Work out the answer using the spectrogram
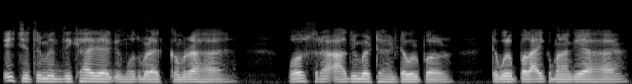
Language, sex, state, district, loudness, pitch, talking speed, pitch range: Hindi, male, Jharkhand, Palamu, -17 LUFS, 125 Hz, 220 wpm, 115-130 Hz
